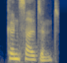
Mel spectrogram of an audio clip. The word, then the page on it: consultant: Indian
